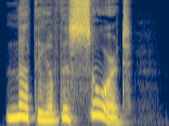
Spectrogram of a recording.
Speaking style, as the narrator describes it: cried Dounia in vexation

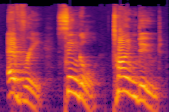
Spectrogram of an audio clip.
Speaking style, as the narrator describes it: the Green Ranger barked

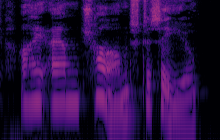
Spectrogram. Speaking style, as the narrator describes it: cried Frank

